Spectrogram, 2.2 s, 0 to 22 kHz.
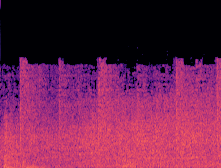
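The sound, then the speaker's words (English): A free-fall lifeboat slams into the water at about 6 G, producing a loud, broad roar of churning, splashing water that holds steady for the whole moment without any distinct separate impacts. “When the boat free falls, it hits the water with a force of 6 G's. That's more G's than you feel on a roller coaster. Bombs away!”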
